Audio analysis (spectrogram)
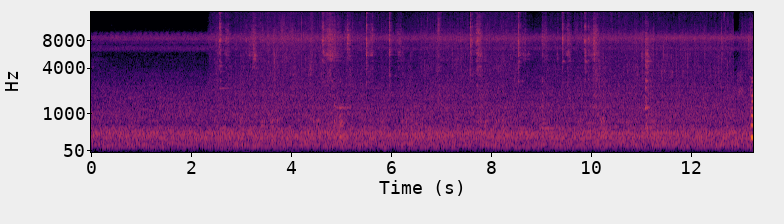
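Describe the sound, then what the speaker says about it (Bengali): Chopped onion frying in a pan with tomato added for a fish-head lentil dal, giving a steady, soft sizzle that runs throughout with a few faint clinks and stirring taps. "আর পেঁয়াজটা একটু 1 মিনিট মতো ভেজে এরপরে আমি টমেটোটা দিয়ে দেবো পেঁয়াজ ভাজার মধ্যে।"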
